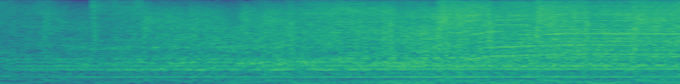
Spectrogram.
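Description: Tires squeal as a van swerves across the road: a loud, continuous, rough squeal of skidding rubber over engine noise, growing slightly louder toward the end.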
